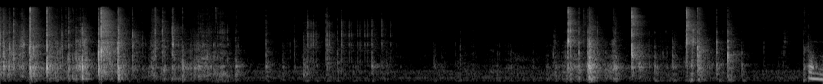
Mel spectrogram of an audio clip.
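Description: Plastic toy packaging clicking and crinkling as a small figure is worked free of it by hand: a quick run of clicks for the first couple of seconds, a quiet stretch, then a few separate sharp clicks.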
